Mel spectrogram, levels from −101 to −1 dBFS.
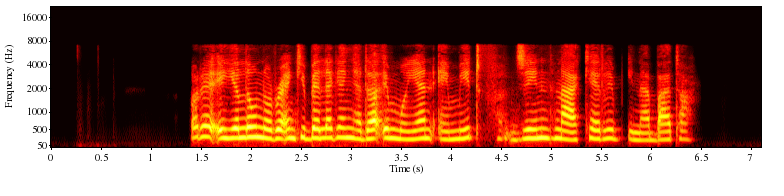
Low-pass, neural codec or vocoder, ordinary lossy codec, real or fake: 7.2 kHz; codec, 16 kHz, 0.5 kbps, X-Codec, WavLM features, trained on Multilingual LibriSpeech; none; fake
